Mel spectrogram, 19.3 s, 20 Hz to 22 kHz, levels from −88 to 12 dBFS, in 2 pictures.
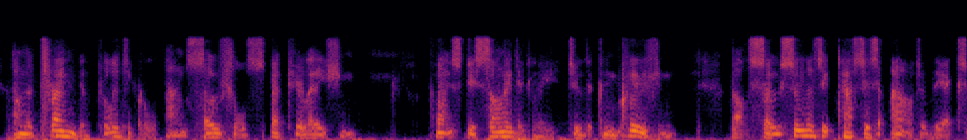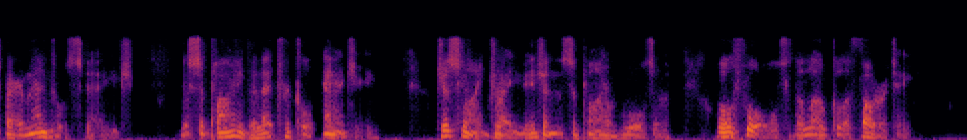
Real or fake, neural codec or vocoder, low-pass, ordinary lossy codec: fake; codec, 16 kHz, 1 kbps, FreqCodec, smaller model; 7.2 kHz; Opus, 32 kbps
